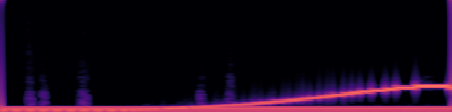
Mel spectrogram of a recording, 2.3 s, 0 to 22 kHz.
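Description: FL Studio's 3x Osc synthesizer holding a steady low drone of pure tones. From about halfway in, one tone glides smoothly upward in pitch as a MIDI controller knob linked to the synth is turned.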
